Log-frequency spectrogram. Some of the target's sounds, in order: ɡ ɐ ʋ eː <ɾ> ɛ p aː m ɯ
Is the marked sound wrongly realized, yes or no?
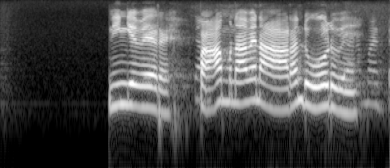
no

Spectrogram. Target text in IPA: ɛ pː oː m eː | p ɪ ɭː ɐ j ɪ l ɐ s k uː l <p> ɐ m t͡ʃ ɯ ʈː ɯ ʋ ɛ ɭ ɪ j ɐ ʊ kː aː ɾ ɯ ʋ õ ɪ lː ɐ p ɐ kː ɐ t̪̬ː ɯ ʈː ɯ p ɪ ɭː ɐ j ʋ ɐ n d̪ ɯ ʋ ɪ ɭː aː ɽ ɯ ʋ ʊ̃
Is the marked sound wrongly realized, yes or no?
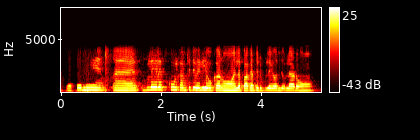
yes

